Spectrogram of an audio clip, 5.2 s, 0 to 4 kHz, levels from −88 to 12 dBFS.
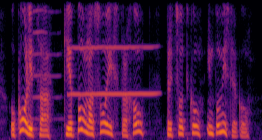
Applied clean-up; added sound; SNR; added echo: none; Wind instrument, woodwind instrument; 14 dB; none.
